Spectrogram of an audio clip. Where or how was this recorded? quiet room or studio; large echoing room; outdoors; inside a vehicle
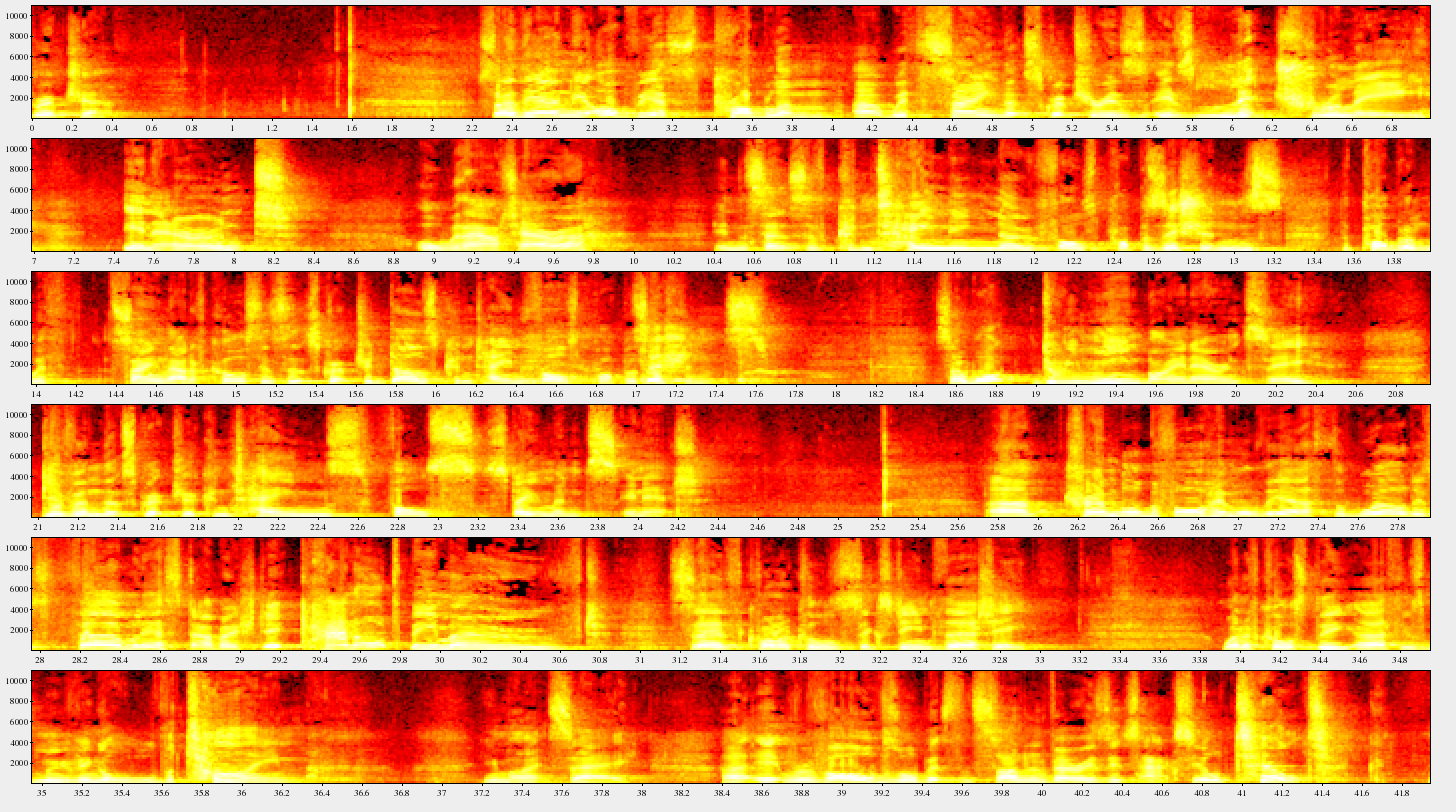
large echoing room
